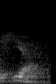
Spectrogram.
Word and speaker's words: HYA: HYA. 그분들의 발음으로는 희야.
